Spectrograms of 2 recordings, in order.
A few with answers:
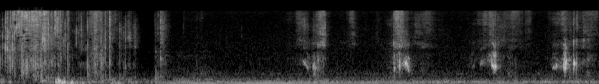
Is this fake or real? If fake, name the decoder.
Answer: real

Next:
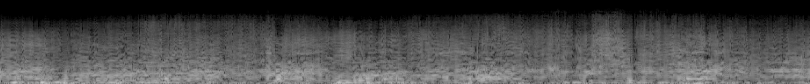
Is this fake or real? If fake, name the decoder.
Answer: fake, vocoder, BigVGAN v2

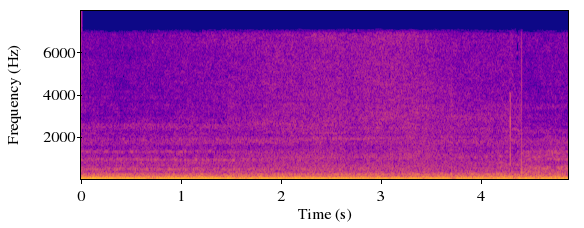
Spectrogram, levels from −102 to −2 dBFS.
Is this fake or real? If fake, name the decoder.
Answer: fake, vocoder, BigVGAN v2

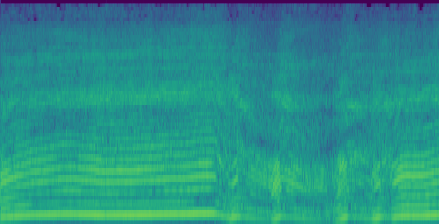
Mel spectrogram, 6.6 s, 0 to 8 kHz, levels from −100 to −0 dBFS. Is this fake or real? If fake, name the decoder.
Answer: real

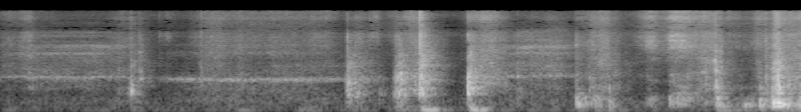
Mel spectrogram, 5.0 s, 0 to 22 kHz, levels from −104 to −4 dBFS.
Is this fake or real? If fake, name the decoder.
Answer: fake, autoencoder, DAC-VAE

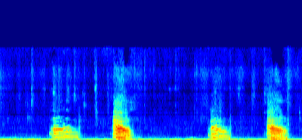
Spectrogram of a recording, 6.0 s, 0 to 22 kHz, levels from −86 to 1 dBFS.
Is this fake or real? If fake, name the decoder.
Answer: fake, codec, SNAC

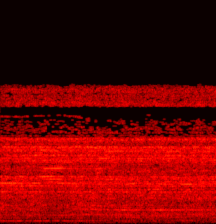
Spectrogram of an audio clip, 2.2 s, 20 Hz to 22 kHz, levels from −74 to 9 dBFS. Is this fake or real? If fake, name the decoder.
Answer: real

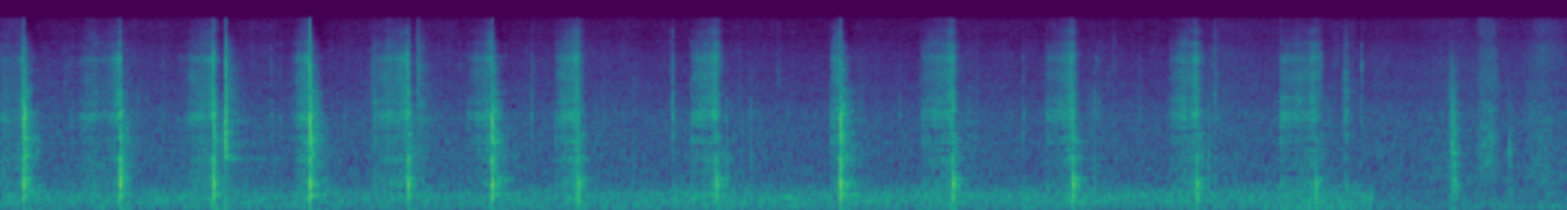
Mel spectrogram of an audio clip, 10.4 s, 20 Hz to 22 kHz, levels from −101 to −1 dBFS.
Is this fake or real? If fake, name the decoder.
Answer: real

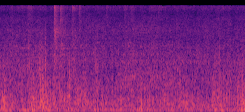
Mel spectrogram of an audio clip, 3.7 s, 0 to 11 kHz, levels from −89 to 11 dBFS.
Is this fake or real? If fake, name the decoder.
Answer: real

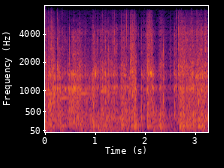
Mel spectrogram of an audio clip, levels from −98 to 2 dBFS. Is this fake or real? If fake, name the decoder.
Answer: fake, autoencoder, DAC-VAE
